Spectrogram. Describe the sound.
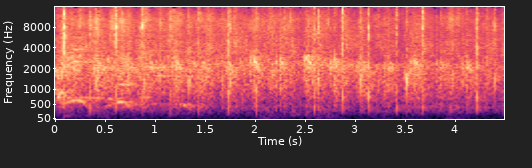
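Audience applause greeting a speaker called to the stage, with sharp individual claps standing out from a fairly loud, continuous patter that eases slightly toward the end.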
